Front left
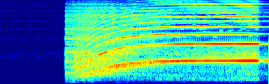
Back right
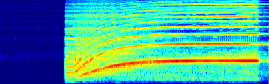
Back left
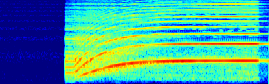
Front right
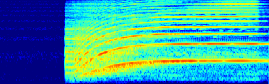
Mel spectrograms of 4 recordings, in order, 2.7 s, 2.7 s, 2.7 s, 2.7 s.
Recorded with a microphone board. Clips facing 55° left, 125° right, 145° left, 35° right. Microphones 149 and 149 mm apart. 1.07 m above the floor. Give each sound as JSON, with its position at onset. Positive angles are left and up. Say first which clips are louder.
{"t": 0.7, "sound": "a siren", "louder": "back right 8 dB, back left 5 dB", "azimuth_deg": -160, "distance_m": 3.0}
